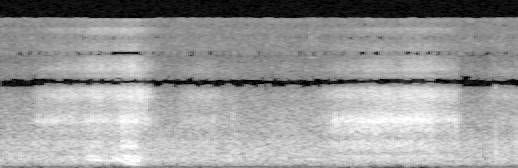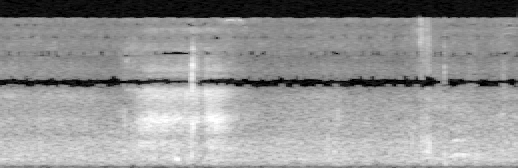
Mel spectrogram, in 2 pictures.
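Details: Soft rasping snores on each breath, about four breaths over ten seconds, with quiet room hiss; a man snoring during sleep.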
